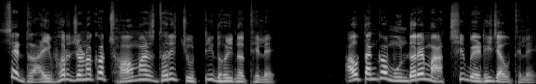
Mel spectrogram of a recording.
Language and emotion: Odia, disgusted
